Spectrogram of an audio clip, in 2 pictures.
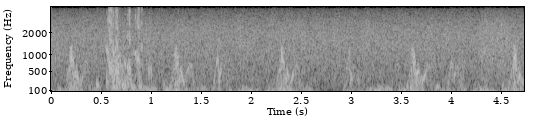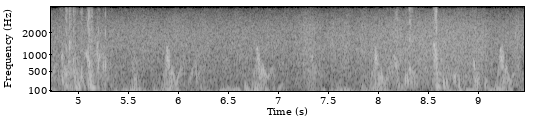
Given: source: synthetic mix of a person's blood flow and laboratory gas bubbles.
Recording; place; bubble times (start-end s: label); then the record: Doppler ultrasound of blood flow; precordium
0.42-0.93 s: bubbles
0.96-1.04 s: bubbles
4.81-5.32 s: bubbles
5.50-5.64 s: bubbles
8.09-9.17 s: bubbles
From the record:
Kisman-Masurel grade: 333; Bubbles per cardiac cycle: rolling drumbeat, 9 or more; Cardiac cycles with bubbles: 50 to 99%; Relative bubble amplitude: loud (0.450 to 0.775); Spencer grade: 3 (all of the cardiac periods contain showers or single bubble signals, but not dominating or overriding the cardiac motion signals); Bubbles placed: only in the low amplitude regions of the cardiac cycle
